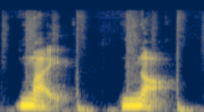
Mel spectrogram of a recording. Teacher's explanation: RM uses connected speech here. Notice that the T at the end of might and not is pronounced with a stop T sound.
